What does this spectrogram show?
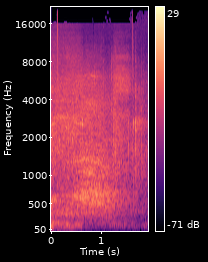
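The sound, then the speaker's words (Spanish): An audience claps together in a dense, steady wash of applause for Jesus Christ that holds for about two seconds and tapers off slightly at the end, with no voices standing out. “Denle un fuerte aplauso a nuestro Señor Jesucristo, hermanos.”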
